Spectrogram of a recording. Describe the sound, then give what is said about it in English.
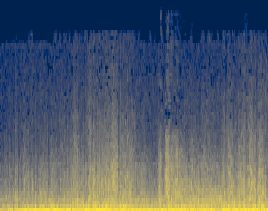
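Bombs exploding during a wartime Japanese air attack on America, a loud, dense roar of blasts that merge into one continuous rumbling wall of noise with no distinct separate bangs, no voices. “The Jap assassins' bombs bring to America the grim reality of war.”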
